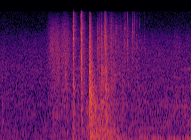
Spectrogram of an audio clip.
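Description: Metal van doors clank and swing open.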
